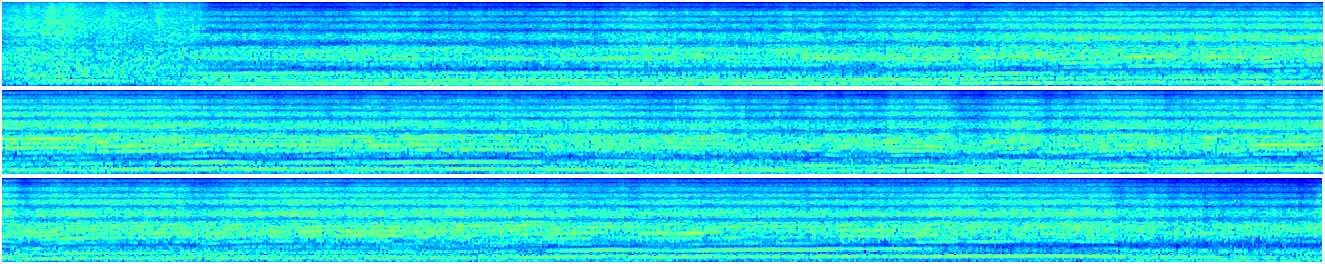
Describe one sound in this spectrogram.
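A race car engine roars loudly from inside the car, rising and falling in pitch as the driver speeds up and slows.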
